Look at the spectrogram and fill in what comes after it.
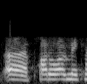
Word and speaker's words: Pottawatomie: We are in Pottawatomie County, so we're going to be the Pottawatomie County chapter of Oklahoma.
